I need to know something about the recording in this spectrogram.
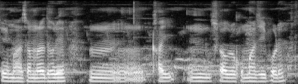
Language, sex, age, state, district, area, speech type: Bengali, male, 45-60, West Bengal, Birbhum, urban, spontaneous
